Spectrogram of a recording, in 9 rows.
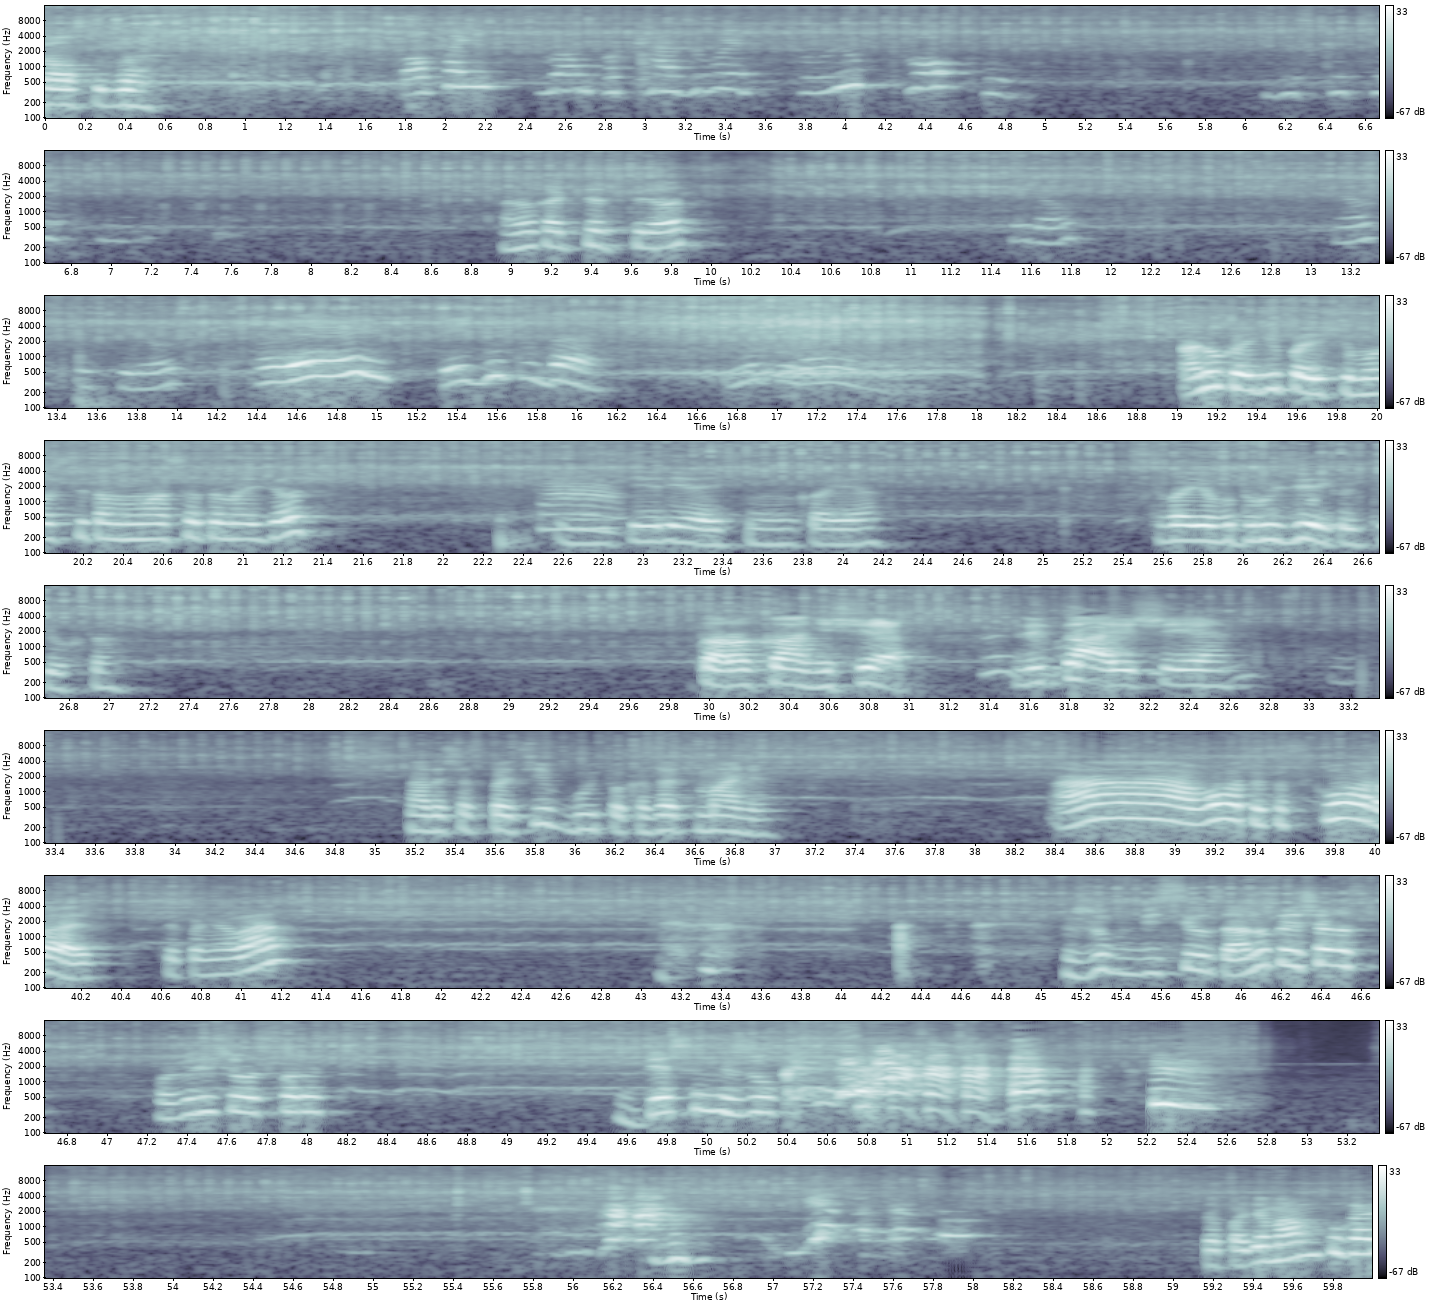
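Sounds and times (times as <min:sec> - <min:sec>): toy robot clattering on tiles: 0:00.0 - 0:52.8, 0:53.4 - 0:59.9.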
